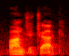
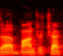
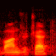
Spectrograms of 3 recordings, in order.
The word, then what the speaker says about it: Bondarchuk: For some time, I always think it's pronounced with a V, but it is Bondarchuk, not Bondarchuk. It's with a B, yeah, Bondarchuk.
